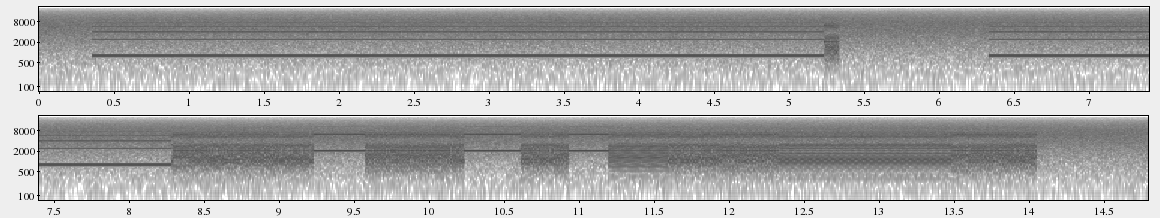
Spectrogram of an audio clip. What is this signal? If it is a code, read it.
ZX Spectrum tape loading, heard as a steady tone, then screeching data, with tape hiss.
